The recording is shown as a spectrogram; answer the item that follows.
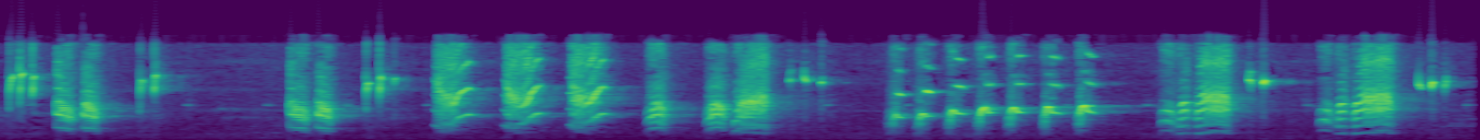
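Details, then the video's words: Vigorous song of a long-tailed shrike, mixing harsh scratchy notes, rasping chatters and short thin whistles in varied bursts with brief gaps. "Suara burung pentet super gacor"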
